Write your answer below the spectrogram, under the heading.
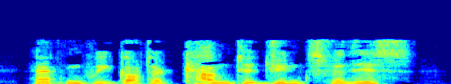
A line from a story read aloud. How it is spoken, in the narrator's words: Fudge asked Umbridge impatiently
